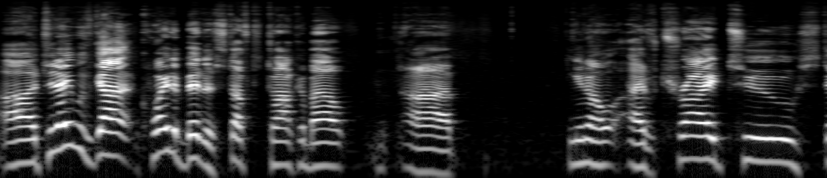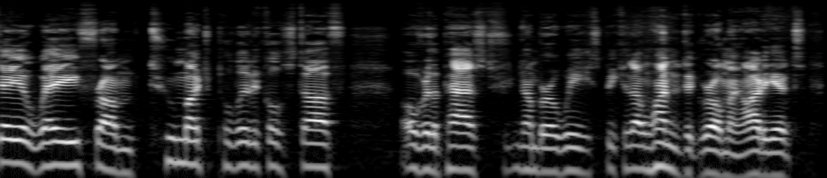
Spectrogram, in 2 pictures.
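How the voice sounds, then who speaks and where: Higher-pitched American man, opinionated podcast monologue. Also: normal speed, fairly bright tone. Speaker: podcast host. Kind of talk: opinionated solo political monologue.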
